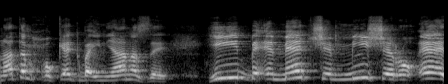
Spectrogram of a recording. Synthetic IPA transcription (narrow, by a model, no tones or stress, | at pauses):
nat̪amħokekbainjanaze̞ | hibeʔemet̪ʃemiʃeɾo̞ʔee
